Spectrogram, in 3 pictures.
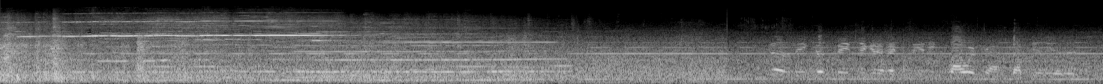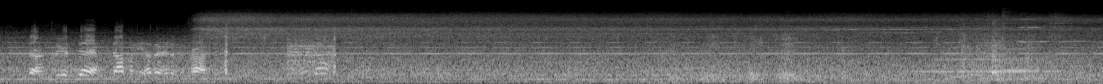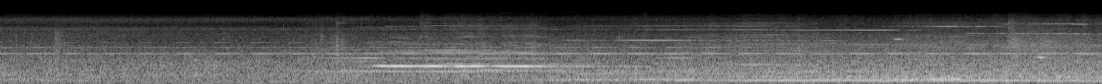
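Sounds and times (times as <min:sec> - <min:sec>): train wheels squealing on rails: 0:00.0 - 0:07.8, 0:09.5 - 0:33.0
freight train rolling: 0:00.0 - 0:33.0
steady high tone: 0:00.0 - 0:33.0.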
